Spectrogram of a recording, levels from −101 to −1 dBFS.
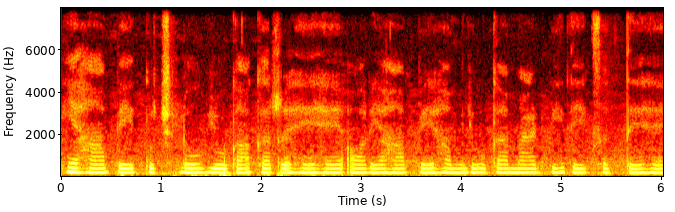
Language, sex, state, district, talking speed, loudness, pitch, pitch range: Hindi, female, Odisha, Nuapada, 180 wpm, -14 LUFS, 190 Hz, 185-195 Hz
